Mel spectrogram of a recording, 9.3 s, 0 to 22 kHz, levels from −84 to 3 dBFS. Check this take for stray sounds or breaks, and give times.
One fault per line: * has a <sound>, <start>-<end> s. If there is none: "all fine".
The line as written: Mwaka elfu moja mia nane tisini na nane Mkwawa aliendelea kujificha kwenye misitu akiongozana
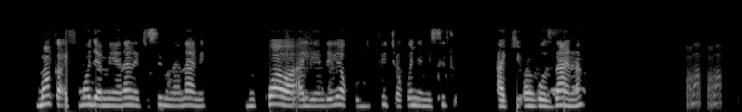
* has a laugh, 8.6-9.0 s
